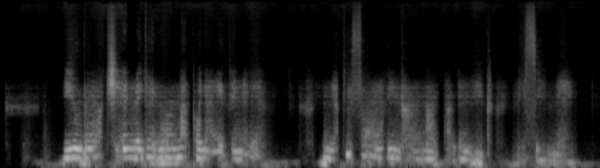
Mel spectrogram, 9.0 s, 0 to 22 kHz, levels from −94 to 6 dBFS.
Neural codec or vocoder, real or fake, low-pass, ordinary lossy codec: codec, 44.1 kHz, 0.9 kbps, DAC; fake; none; none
